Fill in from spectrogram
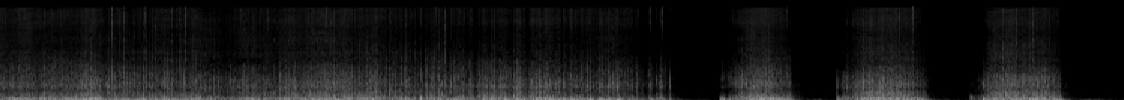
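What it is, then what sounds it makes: Foam packing insert. Long nails scratch and tap a black foam packing insert inside a box, producing a dense, low, muffled rustling scrape for about nine seconds. After a brief silence, three separate bursts of scratching follow, each ending in quiet.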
